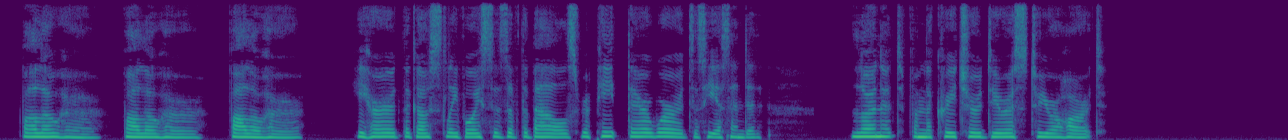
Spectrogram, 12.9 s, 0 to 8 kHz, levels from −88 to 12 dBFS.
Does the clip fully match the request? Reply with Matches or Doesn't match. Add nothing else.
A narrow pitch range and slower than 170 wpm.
Matches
